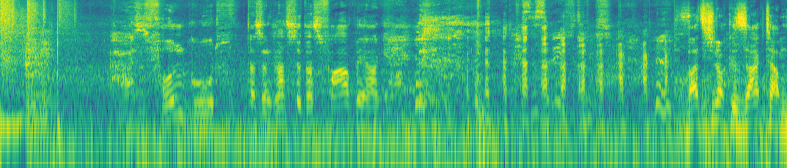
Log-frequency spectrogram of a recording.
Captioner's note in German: gelächter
